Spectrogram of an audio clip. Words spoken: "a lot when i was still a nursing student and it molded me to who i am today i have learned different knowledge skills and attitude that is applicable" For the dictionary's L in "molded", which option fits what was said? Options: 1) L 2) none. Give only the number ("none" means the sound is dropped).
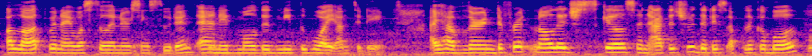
1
